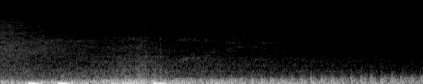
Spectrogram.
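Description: Deep low rumble from a film trailer's sound design, with a few heavy booms in the first two seconds, then settling to a steadier, quieter rumble.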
